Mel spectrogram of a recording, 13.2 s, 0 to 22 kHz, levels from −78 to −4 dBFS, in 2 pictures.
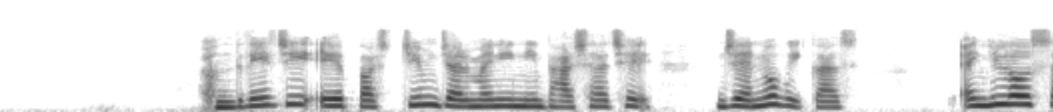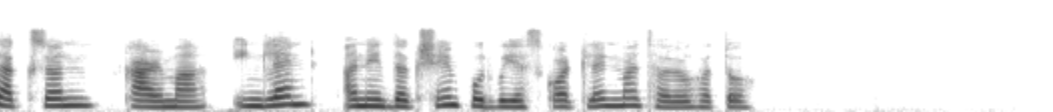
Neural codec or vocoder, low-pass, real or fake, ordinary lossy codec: codec, 16 kHz in and 24 kHz out, 0.8 kbps, FocalCodec, streaming, 65536 codes; 7.2 kHz; fake; none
